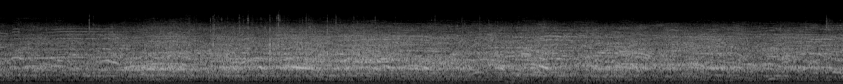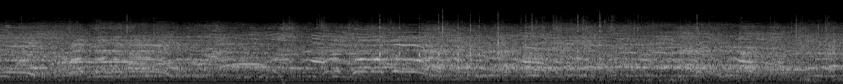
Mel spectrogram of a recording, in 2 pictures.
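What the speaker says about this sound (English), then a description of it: "Both sides cheering on their teammates." Spectators at a high school wrestling match between Lawrence and North Andover cheer for their teammates in a gym, a continuous roar of crowd voices and shouts with scattered thuds, a commentator talking over it.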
